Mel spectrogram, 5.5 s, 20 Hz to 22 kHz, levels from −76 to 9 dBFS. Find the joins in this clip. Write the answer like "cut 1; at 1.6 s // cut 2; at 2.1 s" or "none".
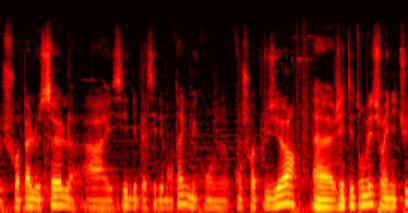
cut 1; at 4.1 s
